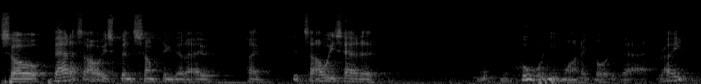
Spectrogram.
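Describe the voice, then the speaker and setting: Audible room echo surrounds a man's voice. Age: 70s. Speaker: retired judge. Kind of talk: interview.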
